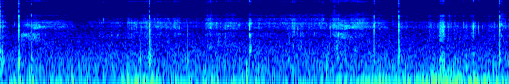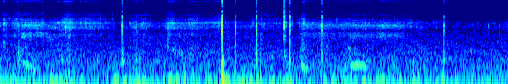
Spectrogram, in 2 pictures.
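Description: Water splashing and churning as a hooked muskie thrashes at the surface beside the boat, swelling and easing in bouts. Scattered sharp clicks and knocks of gear against the boat sound through it, one of them loudest about eleven seconds in.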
